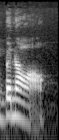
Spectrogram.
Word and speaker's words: banal: My theory is that banal, saying it that way, it has anal in it, and people don't want to embarrass themselves, so they try to sound fancier and say banal.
